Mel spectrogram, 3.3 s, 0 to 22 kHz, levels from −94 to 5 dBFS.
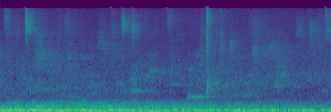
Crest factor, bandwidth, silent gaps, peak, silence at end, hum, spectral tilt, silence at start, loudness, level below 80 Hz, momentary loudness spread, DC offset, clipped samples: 12 dB; 16.5 kHz; none; -16 dBFS; 0 s; none; -6 dB/octave; 0 s; -30 LUFS; -30 dBFS; 6 LU; 0.2%; under 0.1%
